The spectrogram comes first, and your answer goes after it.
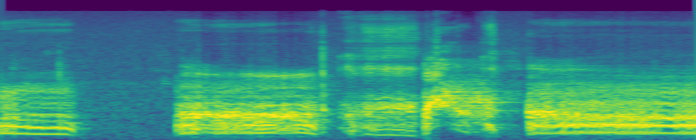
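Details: Possessive growling from a Chihuahua-Miniature Pinscher cross guarding his treats: sustained harmonic snarls broken by short gaps, one rising whiny edge near the middle.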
